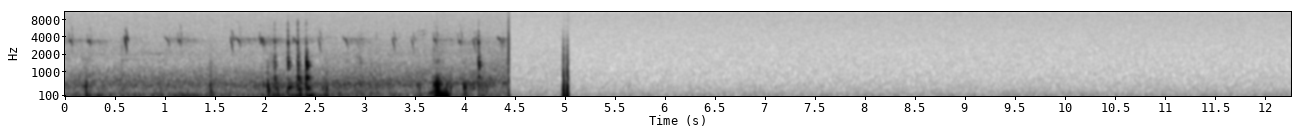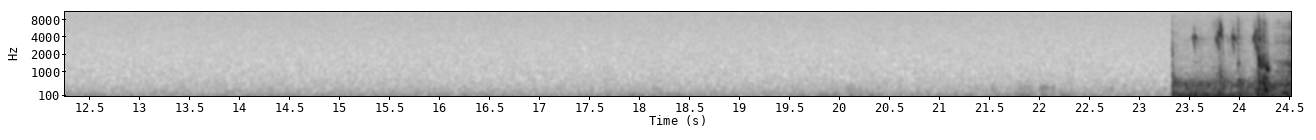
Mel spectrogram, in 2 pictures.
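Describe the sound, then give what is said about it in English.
Birds flying over toward a net call in short chirps over a loud hiss for the first few seconds, followed by a sharp click and a long near-silent stretch before the hiss returns at the end. “Birds flying over toward the net again.”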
